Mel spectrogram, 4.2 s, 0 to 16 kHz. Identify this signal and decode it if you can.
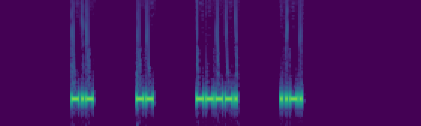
Morse code, heard as a keyed tone, about 53 wpm, spaced as for 17 wpm, 700 Hz. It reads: KM9F
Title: USA Call Signs - 4 Characters - 6x Character Spacing - 50wpm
